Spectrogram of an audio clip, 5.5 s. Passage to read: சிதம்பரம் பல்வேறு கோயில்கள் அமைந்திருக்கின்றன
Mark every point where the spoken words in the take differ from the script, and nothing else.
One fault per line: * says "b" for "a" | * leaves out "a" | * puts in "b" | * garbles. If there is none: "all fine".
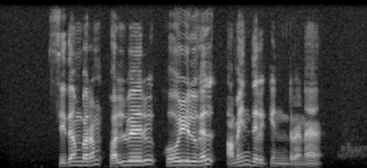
all fine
